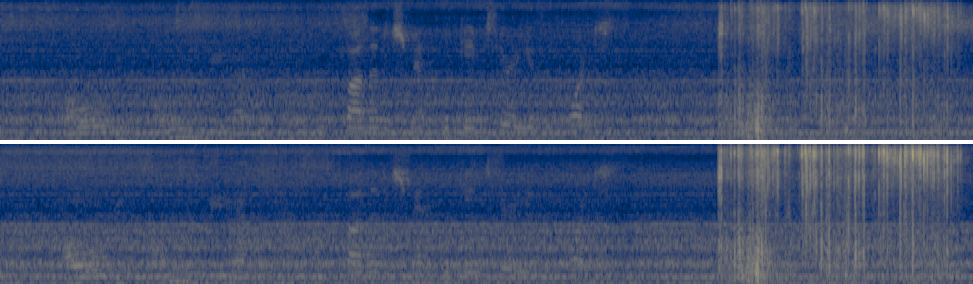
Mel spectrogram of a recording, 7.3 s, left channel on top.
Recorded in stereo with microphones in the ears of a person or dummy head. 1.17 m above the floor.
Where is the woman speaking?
20° left (ahead or behind), 2.5 m.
